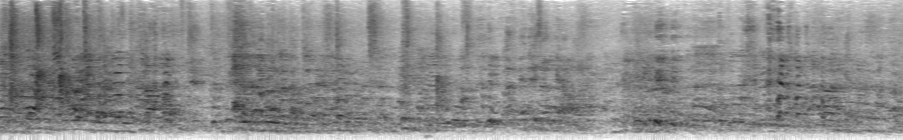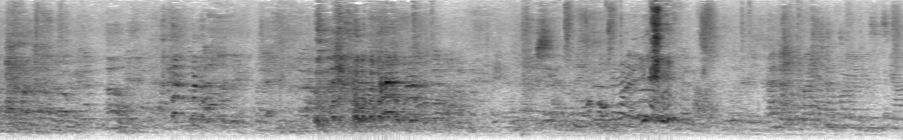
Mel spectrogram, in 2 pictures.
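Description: A man speaks to a room, heard from across an echoing hall.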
